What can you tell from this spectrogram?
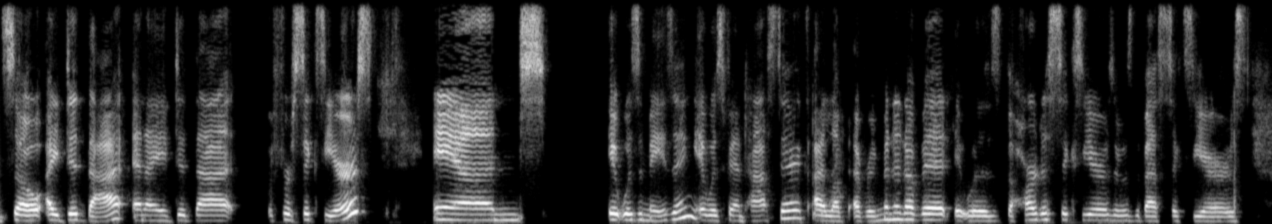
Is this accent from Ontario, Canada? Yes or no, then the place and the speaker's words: yes; Toronto, Ontario, Canada; And so I'm from Toronto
